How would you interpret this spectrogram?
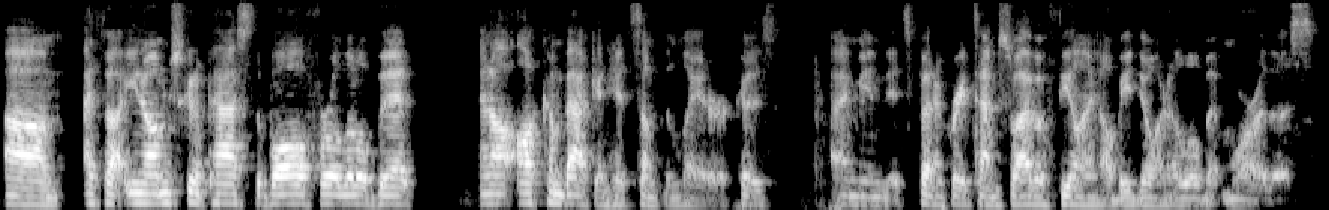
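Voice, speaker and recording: A man's voice: medium pitch, steady tone, fast talker, fairly bright tone. A man guest on a podcast, an audio drama creator, talking in a rambling, easygoing and self-amused way. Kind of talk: casual podcast chat.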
